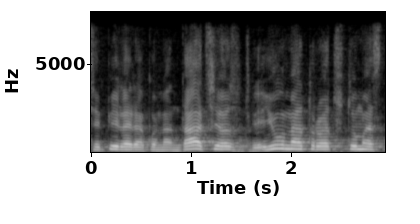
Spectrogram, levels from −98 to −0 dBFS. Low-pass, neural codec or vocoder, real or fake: 7.2 kHz; codec, 16 kHz, 8 kbps, FunCodec, trained on LibriTTS, 25 frames a second; fake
